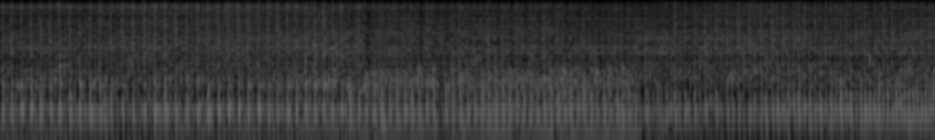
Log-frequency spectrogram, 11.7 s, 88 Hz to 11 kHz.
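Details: Mariner 3.5 HP four-stroke outboard after oil, gear lube, spark plug and water pump impeller service, run on homemade bench in a water bucket, neutral: even rapid putter, no misses, good water flow, running perfectly.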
